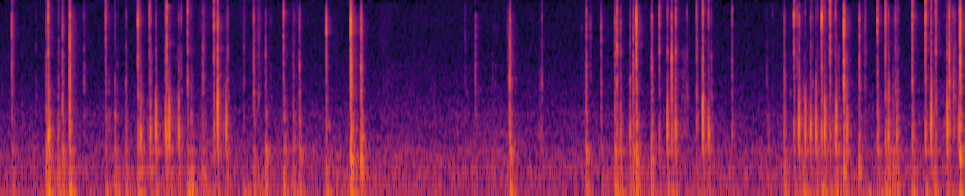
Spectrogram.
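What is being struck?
Plastic laptop keys in an aluminium body.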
